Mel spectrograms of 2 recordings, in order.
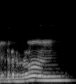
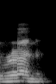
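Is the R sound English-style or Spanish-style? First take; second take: Spanish-style; English-style. First: The R is said the Spanish way. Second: The R is said the English way. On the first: The speaker calls it wrong. "We say run" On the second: The speaker calls it right. "instead of run"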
